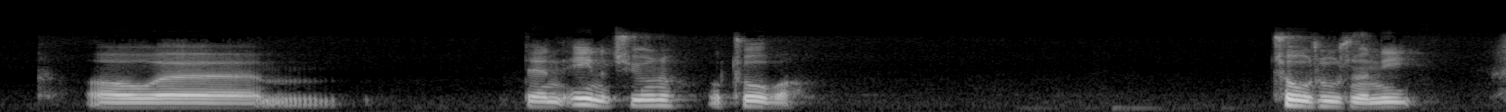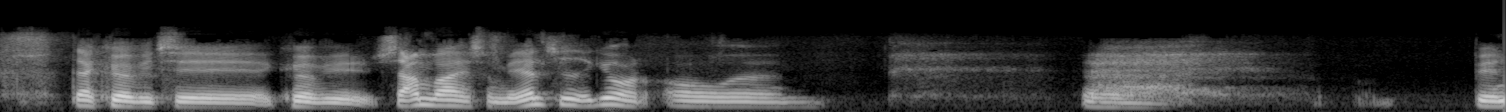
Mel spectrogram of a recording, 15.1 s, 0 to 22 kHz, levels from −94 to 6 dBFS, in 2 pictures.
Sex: male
